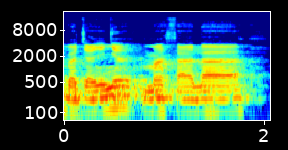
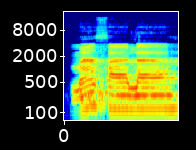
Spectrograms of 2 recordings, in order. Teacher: panjangnya dua Har dua harakat jadi dari yang tanwin fathatain ini kita bacanya bukan tanwin lagi tapi membacanya dua harakat panjang dua harakat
